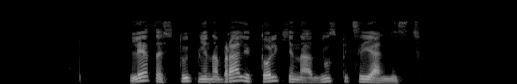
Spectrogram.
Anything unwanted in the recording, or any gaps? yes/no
no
